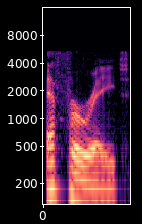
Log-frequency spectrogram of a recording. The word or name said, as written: ephorate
